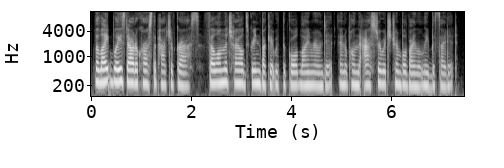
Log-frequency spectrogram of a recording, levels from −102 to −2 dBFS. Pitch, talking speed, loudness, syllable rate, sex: 215 Hz, 240 wpm, -19 LUFS, 5.7 syllables/s, female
